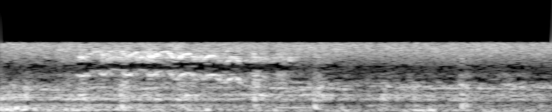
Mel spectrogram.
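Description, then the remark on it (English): A horse neighs, a drawn-out, fairly loud whinny over a dense, rumbling background with no one speaking, out on rocky ground as a storm approaches. “Dwarfed by the landscape and buffeted by the approaching storm, the boy struggles over rocky ledges in answer to a familiar sound.”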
